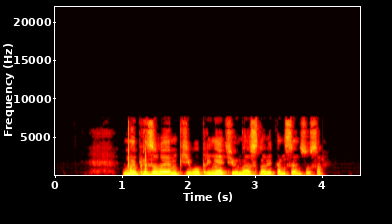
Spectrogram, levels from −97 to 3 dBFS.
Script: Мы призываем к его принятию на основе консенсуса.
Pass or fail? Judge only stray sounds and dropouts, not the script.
pass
